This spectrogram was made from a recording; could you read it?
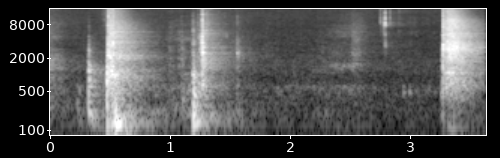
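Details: Chrysler Sebring Convertible door swinging: sharp thunks and horrible clinking clicks from dry check strap over its detents; fixed by removing door panel and greasing the mechanism.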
